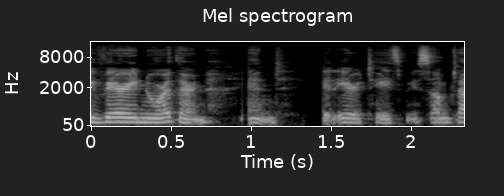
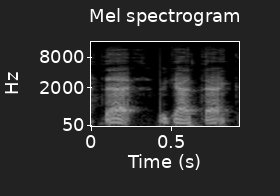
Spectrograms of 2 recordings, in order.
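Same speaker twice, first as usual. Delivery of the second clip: softer, lower repeat of that; quiet echo; 5 semitones lower, 6 dB quieter than usual. Real, not acted. Host echoing his own words to himself, quietly. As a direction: murmur it again to yourself. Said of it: "now that we got that".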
